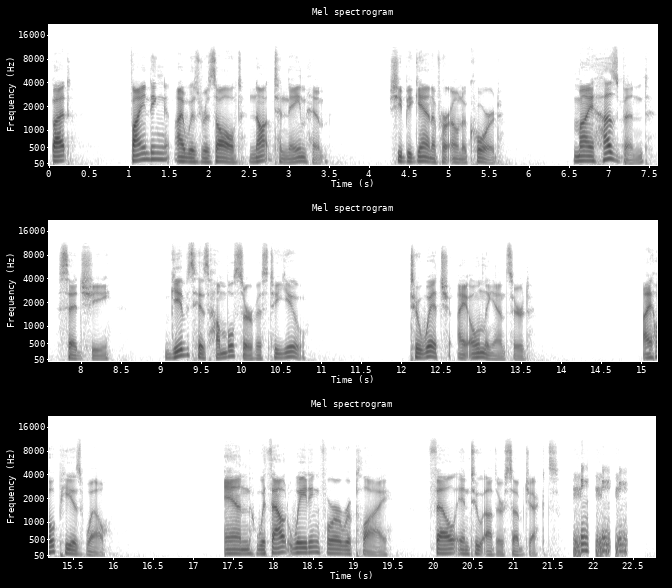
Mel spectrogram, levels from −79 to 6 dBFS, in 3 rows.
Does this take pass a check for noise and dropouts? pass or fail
fail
